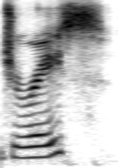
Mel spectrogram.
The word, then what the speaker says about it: Gerace: board here uh how do you say your last name jerace your race you got it dead on okay uh so this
